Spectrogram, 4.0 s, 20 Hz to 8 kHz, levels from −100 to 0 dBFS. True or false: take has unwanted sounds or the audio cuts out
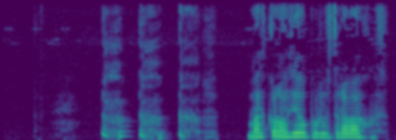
true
